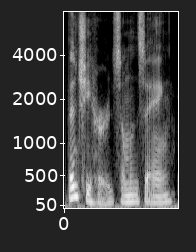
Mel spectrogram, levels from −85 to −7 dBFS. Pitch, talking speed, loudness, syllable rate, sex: 105 Hz, 250 wpm, -19 LUFS, 5.5 syllables/s, male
